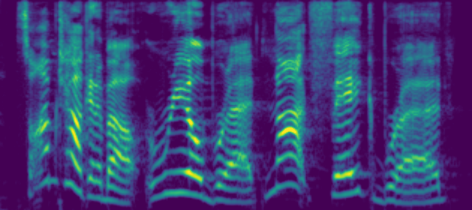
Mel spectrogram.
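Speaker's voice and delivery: loud, high stand-up delivery; mock food comic. Food comic opening her bit on bread, hammed-up and loud. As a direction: belt it out like a hack comic.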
